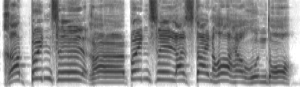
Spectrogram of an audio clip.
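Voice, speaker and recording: A man's voice: very high-pitched, lively intonation, slow, a bit bright, no room sound, studio quality, voice pushed up, full character voice. A man voicing a dim-witted handsome young man in a comic fairy tale, talking in a bumbling, flustered way.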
